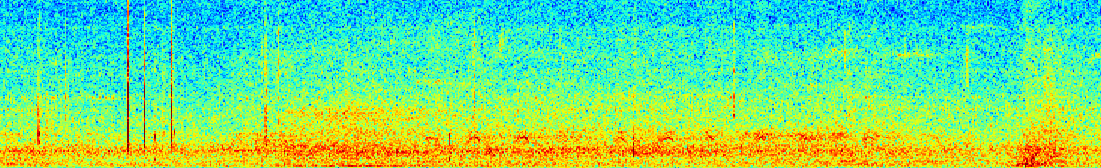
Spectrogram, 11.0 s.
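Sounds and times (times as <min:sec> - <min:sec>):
outdoor background hiss: 0:00.0 - 0:11.0
faint bird calls: 0:04.1 - 0:09.9.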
